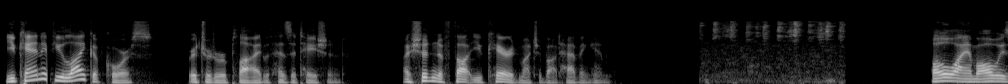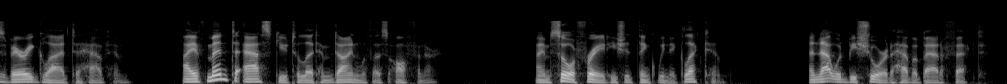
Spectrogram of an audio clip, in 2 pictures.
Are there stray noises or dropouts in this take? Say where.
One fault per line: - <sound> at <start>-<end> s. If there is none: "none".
- dropout at 0.5-0.5 s
- laugh at 7.0-8.5 s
